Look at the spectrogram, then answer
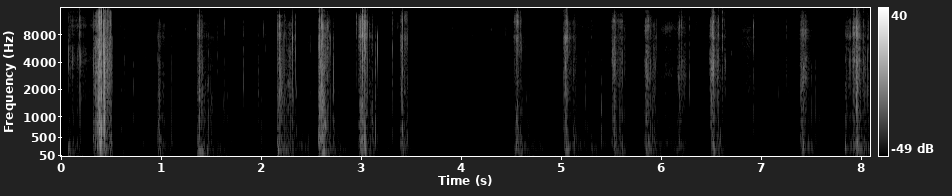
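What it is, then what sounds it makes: Plastic bubble wrap. A large sheet of clear plastic bubble wrap is draped over a KU100 microphone while fingertips and nails pinch and pop the bubbles at its side. The result is a quick, irregular series of sharp, bright crunchy pops and cracks with short crinkly rustles between them, each snap dying away almost instantly.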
